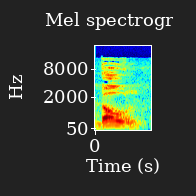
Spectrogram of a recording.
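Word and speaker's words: dawn: এট ডাউন হবে কোনটা এটার উচ্চারণ কিন্তু ডাউন না ডোন ঠিক আছে ডোন ডোন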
